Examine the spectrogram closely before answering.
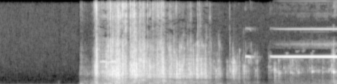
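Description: Water splashes and pours into a plastic bowl.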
